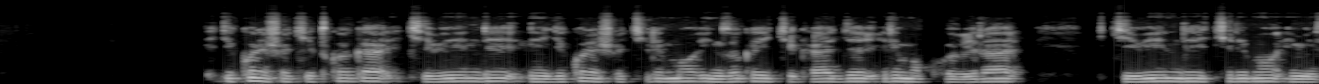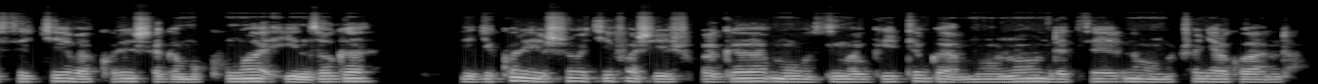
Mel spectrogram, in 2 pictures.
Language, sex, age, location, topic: Kinyarwanda, male, 50+, Musanze, government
